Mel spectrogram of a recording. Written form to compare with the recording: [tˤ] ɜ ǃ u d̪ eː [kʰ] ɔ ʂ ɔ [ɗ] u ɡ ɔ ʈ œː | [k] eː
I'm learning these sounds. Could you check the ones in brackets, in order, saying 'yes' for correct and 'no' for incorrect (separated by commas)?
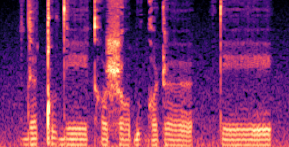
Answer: no, yes, no, no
